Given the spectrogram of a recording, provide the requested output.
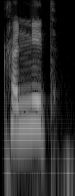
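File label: "qiin" locative, Archi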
